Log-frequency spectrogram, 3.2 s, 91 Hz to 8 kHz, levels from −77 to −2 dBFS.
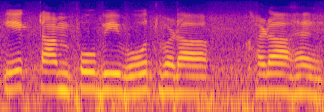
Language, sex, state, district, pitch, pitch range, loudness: Hindi, female, Haryana, Charkhi Dadri, 210 Hz, 195-220 Hz, -14 LUFS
